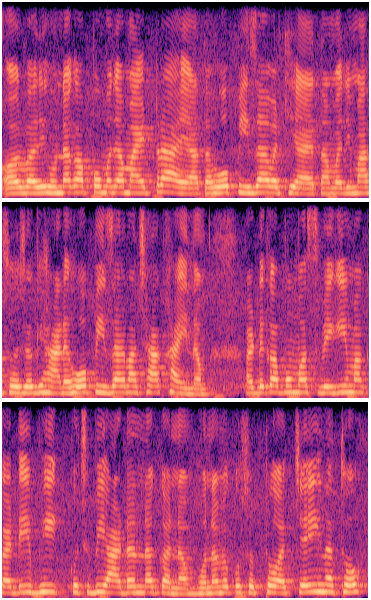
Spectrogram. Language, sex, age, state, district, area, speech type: Sindhi, female, 18-30, Madhya Pradesh, Katni, rural, spontaneous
